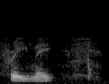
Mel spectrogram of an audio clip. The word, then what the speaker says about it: FRRME: our website which is f RM org we pronounce it freed me but it's F double RM e dot org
